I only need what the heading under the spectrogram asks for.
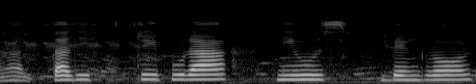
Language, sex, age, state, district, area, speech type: Manipuri, female, 45-60, Manipur, Kangpokpi, urban, read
